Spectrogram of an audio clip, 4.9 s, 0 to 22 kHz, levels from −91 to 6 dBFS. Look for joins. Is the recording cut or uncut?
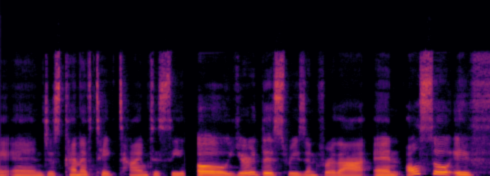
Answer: cut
